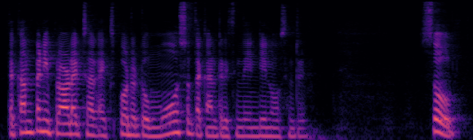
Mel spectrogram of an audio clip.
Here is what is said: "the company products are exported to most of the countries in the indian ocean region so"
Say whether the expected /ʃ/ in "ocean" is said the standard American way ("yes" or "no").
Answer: no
